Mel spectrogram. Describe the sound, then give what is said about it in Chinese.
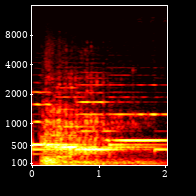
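Little monkeys softly imitate a lion monkey's call, with voices making a low, steady, roar-like growl that holds for about two seconds at a fairly quiet level. “小猴子们满口答应，并且立刻小声地学了一声狮子猴。”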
